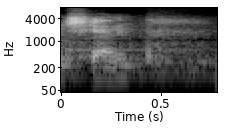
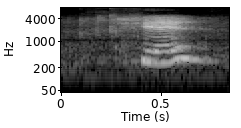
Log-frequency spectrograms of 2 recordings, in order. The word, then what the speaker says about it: shin: It's just that you pronounce the wrong chin. Shin? Yeah, it's shin.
